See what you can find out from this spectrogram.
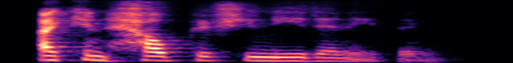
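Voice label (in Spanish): Voice Acting, es, female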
